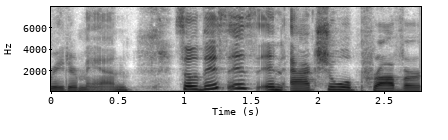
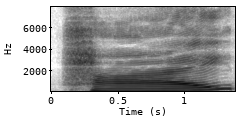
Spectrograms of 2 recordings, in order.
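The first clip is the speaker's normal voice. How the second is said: hi sweeping upward in a rising second tone. Demonstrating the second tone, going up: rising pitch on hi. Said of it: "that is the second tone going up".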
